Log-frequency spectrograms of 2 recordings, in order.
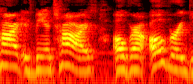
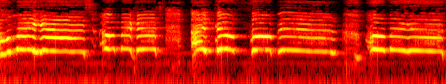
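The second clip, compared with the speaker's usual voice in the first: very high, overdramatic, drawn-out fake sobbing. Retelling how Lisa reacted to the arrest news: mock dramatic fake crying. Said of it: "why is Lisa so dramatic?".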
